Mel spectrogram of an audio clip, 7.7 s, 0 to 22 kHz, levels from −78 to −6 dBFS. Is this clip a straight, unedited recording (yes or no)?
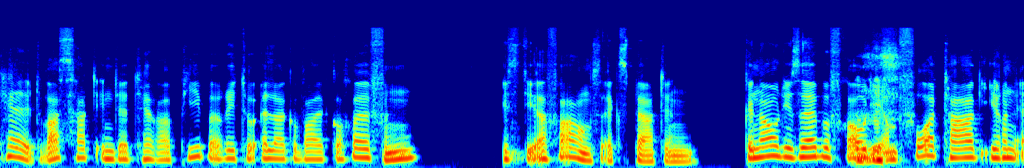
yes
